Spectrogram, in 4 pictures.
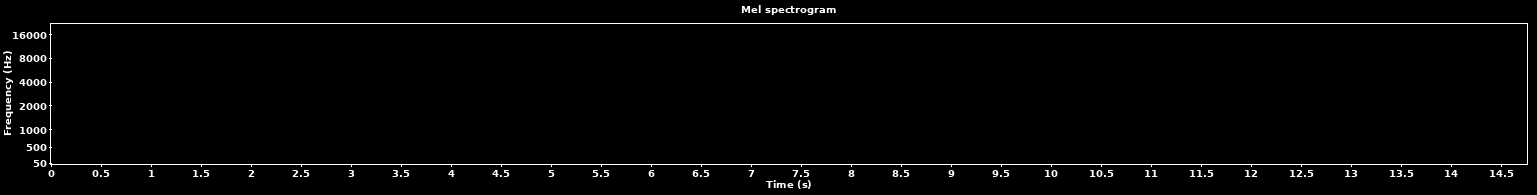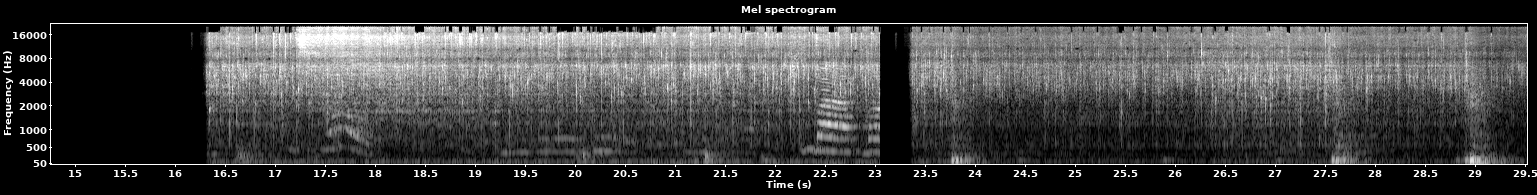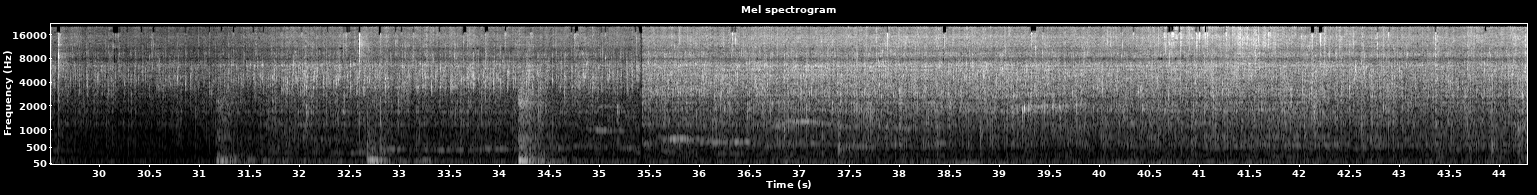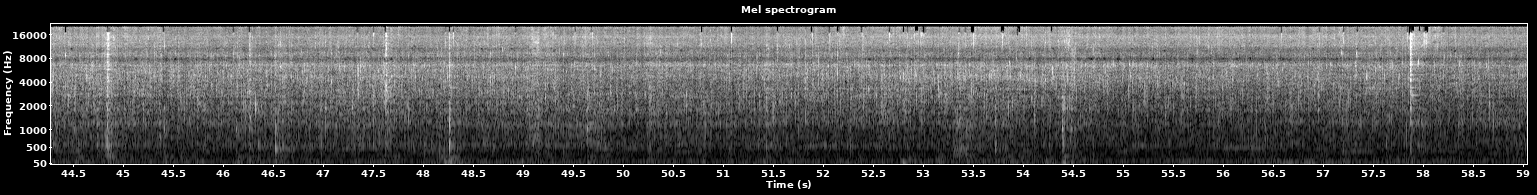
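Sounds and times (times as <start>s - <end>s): chicken sizzling in oil: 16.3s - 59.0s.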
